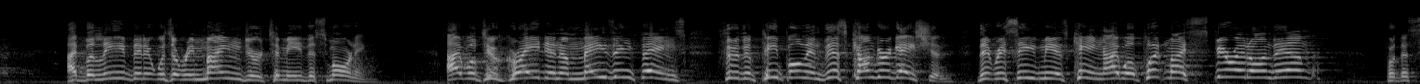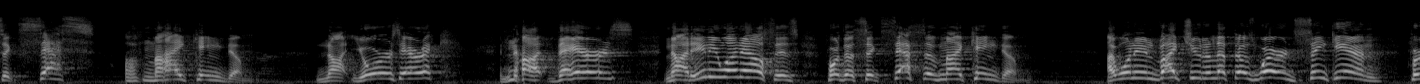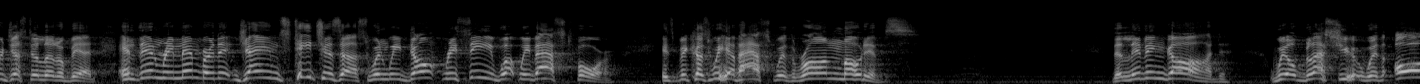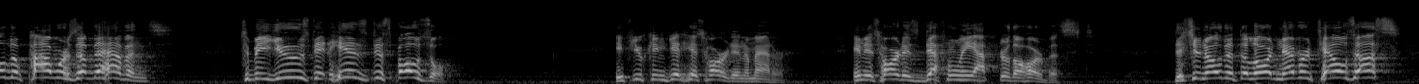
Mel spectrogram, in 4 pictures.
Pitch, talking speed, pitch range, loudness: 270 Hz, 150 wpm, 225-295 Hz, -28 LUFS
